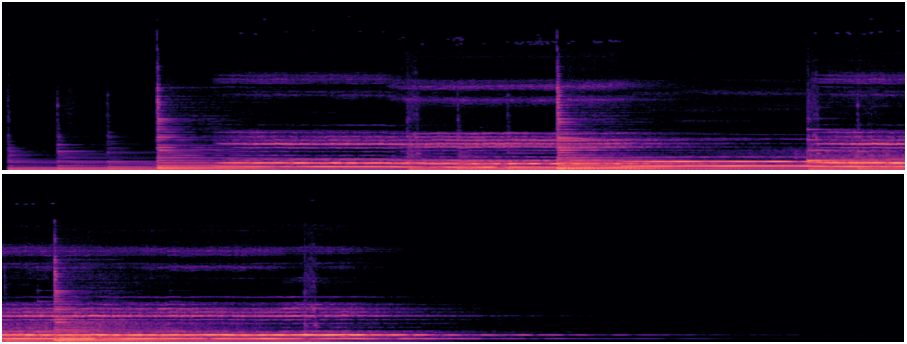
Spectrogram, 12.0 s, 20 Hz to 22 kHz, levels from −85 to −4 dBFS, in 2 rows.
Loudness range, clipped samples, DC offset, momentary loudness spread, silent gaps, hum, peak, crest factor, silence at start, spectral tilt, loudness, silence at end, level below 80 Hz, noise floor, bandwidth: 7 LU; under 0.1%; under 0.1%; 18 LU; none; none; -12 dBFS; 14 dB; 0.05 s; -4.5 dB/octave; -25 LUFS; 2.3 s; -50 dBFS; -88 dBFS; 14 kHz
